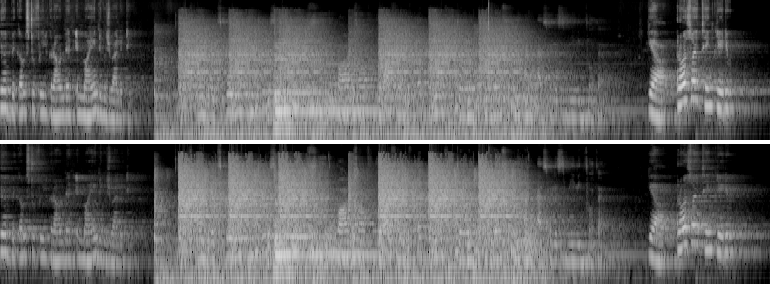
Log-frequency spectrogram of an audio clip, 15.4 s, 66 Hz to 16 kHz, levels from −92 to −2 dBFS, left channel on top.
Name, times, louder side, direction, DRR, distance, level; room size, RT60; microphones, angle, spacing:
voice 1, 0.0-2.6 13.0-14.6, left 5 dB, 55° left, 12 dB, 0.3 m, -31 dB
sound 1, 3.1-11.0, right 6 dB, 75° right, 0.5 m, -28 dB
voice 2, 3.5-12.1, right 1 dB, 35° right, 3 dB, 0.9 m, -36 dB
sound 2, 5.5-11.3 11.9-12.3, right 1 dB, 10° left, 2.2 m, -33 dB
20.0 x 12.5 x 2.3 m, 2.5 s
head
